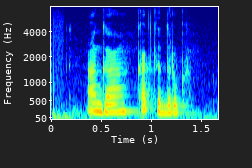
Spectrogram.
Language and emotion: Russian, neutral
